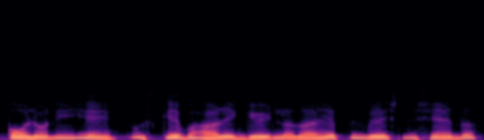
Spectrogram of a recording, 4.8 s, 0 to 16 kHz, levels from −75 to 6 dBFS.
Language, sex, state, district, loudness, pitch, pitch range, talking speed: Hindi, female, Madhya Pradesh, Bhopal, -12 LUFS, 265 Hz, 255-285 Hz, 125 wpm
